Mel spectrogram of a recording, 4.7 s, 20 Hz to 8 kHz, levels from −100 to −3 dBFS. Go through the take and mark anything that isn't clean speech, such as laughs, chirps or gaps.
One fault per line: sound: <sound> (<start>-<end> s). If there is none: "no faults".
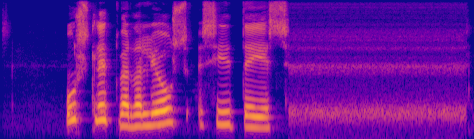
no faults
